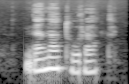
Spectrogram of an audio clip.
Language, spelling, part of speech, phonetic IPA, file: Polish, denaturat, noun, [ˌdɛ̃naˈturat], LL-Q809 (pol)-denaturat.wav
